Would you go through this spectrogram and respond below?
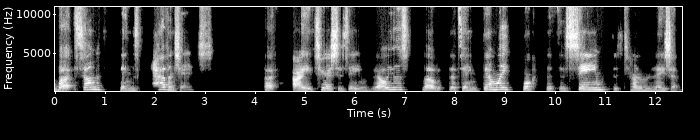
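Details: Chronic post-stroke aphasia in a woman; a 2010 stroke initially left her unable to speak and she relearned speech.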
